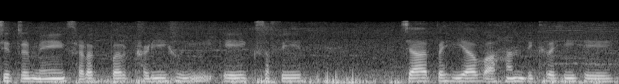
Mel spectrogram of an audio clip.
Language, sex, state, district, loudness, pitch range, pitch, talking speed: Hindi, female, Uttar Pradesh, Etah, -16 LUFS, 135-145 Hz, 145 Hz, 135 wpm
